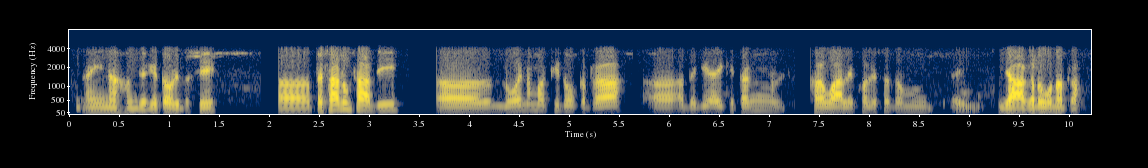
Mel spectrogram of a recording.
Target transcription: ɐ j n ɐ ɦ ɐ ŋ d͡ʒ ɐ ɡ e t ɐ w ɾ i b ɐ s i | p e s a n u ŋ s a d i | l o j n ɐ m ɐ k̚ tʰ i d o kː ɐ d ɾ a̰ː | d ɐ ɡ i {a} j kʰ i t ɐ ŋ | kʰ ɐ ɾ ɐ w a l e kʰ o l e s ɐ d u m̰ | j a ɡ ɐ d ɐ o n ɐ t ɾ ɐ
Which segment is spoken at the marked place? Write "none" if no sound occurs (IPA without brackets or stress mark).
ɐ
